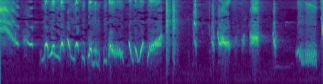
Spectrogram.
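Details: White-rumped shama song meant to prompt other shamas to sing; loud, continuous warbling of tumbling whistled and scratchy notes, ending with a few sharp separate calls.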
